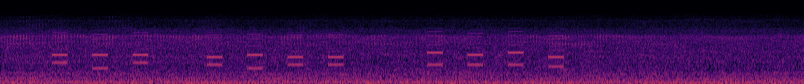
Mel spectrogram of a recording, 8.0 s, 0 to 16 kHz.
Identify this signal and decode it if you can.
DTMF, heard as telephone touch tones, dialled by machine, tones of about 160 ms, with street noise. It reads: 020 7277 9894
